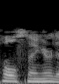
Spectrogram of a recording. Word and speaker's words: Holsinger: Last name is Holsinger,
